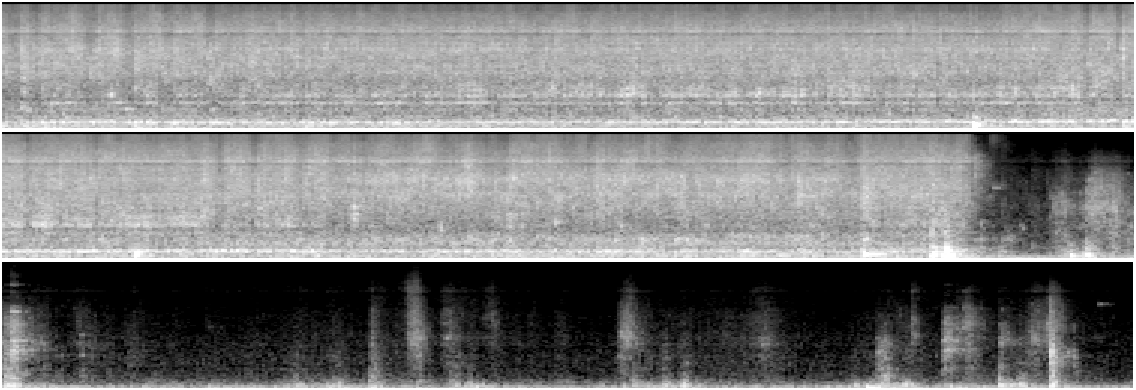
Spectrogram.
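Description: A kitchen faucet runs steadily while hands are washed, a loud continuous splashing stream for about fourteen seconds before it shuts off, followed by quieter drips, rubbing and handling sounds.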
